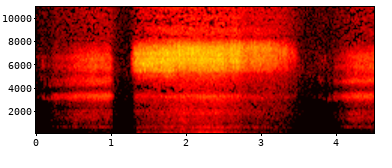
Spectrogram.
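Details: Buddy, a Boxer dog, snoring in a sound sleep before being woken: one long hissing, wheezy breath with a bright high whistle lasting about two seconds, framed by quieter breaths.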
